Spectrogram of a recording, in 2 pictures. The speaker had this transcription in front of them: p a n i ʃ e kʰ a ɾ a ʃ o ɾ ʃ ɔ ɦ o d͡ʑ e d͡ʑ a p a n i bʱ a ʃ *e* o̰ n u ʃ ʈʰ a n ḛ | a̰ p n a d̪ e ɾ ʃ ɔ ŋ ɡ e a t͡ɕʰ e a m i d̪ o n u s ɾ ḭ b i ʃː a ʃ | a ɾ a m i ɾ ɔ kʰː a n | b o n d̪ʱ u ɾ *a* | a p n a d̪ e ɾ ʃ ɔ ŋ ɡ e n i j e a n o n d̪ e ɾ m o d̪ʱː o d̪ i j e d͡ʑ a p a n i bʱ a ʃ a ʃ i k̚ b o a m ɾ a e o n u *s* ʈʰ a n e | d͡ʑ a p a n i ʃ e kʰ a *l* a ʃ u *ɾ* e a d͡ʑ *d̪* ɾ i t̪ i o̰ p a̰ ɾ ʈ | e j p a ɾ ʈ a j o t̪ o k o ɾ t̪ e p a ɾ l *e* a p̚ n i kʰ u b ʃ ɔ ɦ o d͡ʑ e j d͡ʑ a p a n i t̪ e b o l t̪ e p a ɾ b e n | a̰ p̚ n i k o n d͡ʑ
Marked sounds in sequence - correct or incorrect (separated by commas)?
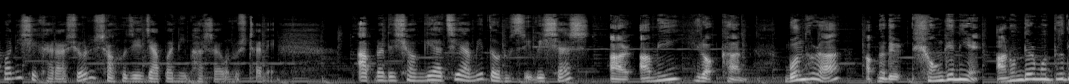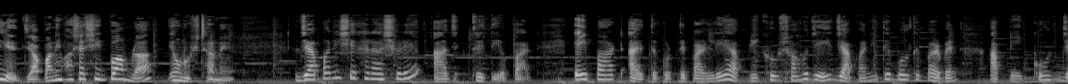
incorrect, correct, incorrect, incorrect, correct, incorrect, correct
